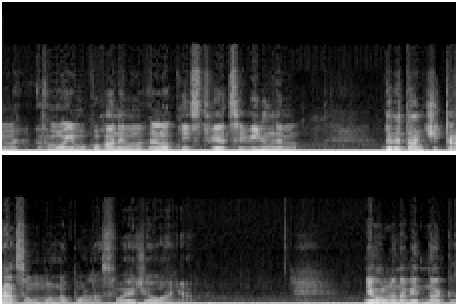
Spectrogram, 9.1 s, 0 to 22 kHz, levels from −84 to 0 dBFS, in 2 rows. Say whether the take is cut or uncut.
uncut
